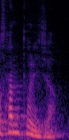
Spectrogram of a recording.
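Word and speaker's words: Suntory: 선토리예요? 선? 일본식 발음으로 산토리죠. 근데 왜 영어로? 선을 산이라 불러요. 산. 왜냐면 제가 그래서 산토리라고 많이 했는데 네. 영어가 선이니까. 그렇죠. 그래서 이 창립자가 토리 신지로라는 사람이에요. 그러니까 토리상 이렇게 불렀는데 태양처럼 빛나는 토리상이다 해서 선토리. 근데 거기 발음은 산토리.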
